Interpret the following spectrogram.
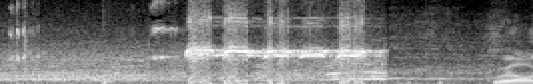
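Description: Basketball game court sounds: a ball bouncing on the hardwood amid arena noise, with a steady high shrill tone lasting under a second near the middle.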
